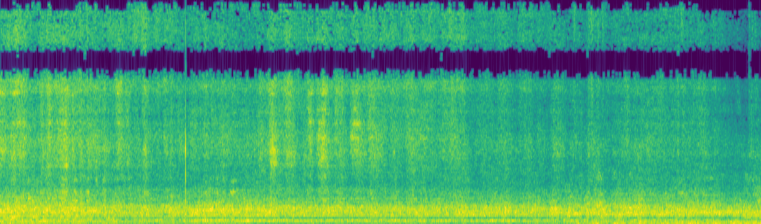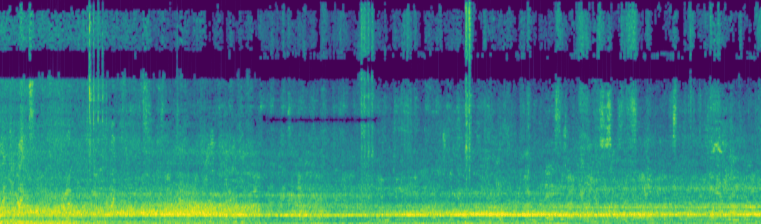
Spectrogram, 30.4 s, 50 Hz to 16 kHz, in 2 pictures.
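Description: Interior of an SMRT Kawasaki–Nippon Sharyo C751B metro car running through a tunnel between stations: a steady rumble of wheels and motors with a low hum. A steady whine comes in about two-thirds of the way through.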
